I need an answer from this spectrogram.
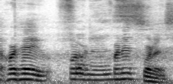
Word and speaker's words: Jorge Fornes: Jorge Fornes, yep.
